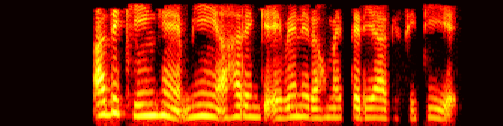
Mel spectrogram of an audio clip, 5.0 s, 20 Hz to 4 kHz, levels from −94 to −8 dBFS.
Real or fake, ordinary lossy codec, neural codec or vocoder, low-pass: real; MP3, 32 kbps; none; 3.6 kHz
